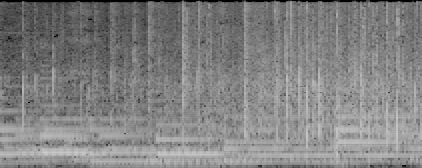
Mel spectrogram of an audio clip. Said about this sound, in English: If you love the Lord, oh clap. I I I am enjoying your hand clap.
